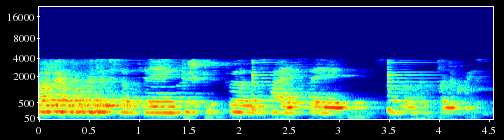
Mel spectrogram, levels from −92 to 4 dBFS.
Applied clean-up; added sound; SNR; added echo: classical method WPE with log-MMSE.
